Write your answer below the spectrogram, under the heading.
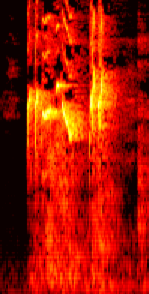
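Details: Black-crested bulbul song, loud and crisp: a few quick whistled notes running into a long downward-sliding slur, a brief pause, then a short cluster of bright rapid notes.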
